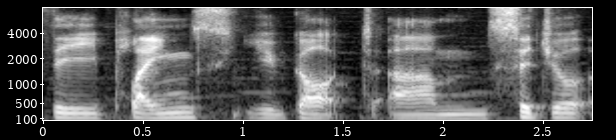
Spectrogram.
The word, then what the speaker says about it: Sigil: planes, you've got um Sigil or Sigle as someone says we we should be pronouncing it.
